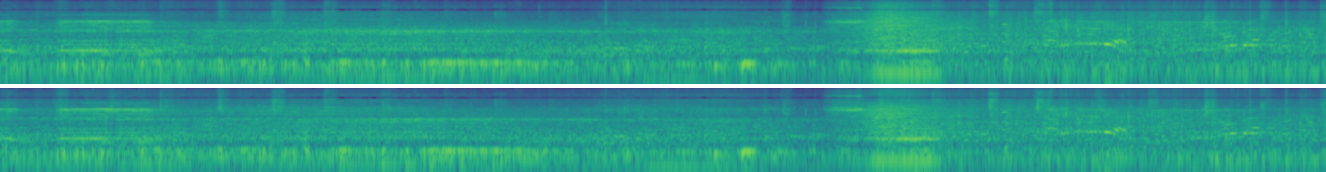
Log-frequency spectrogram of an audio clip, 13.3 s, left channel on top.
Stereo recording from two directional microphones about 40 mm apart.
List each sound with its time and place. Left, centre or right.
0.6 s music: centre
8.5 s vehicle: centre
8.9 s vehicle: centre
10.5 s run: centre
12.3 s vehicle: centre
